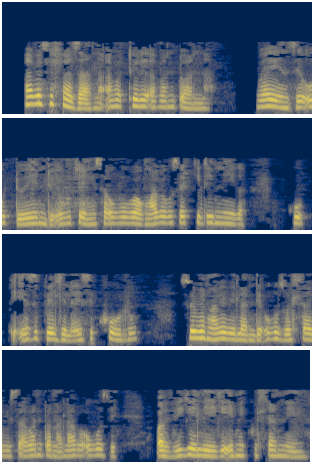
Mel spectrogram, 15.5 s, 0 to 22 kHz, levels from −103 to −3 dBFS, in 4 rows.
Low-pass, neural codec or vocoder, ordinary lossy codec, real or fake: 7.2 kHz; none; MP3, 24 kbps; real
